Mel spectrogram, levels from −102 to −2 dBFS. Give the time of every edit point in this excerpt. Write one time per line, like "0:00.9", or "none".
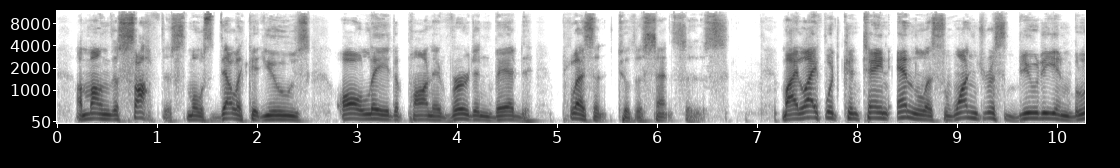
none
